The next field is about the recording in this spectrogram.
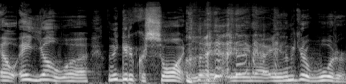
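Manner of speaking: put-on Philadelphia guy accent. Picturing a Philly guy at a Louvre concession stand: imitating a Philly guy accent. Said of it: "some Philly guy at".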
